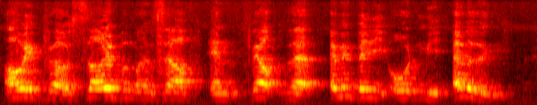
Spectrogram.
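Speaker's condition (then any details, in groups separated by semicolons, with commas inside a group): Cerebral palsy; from birth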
